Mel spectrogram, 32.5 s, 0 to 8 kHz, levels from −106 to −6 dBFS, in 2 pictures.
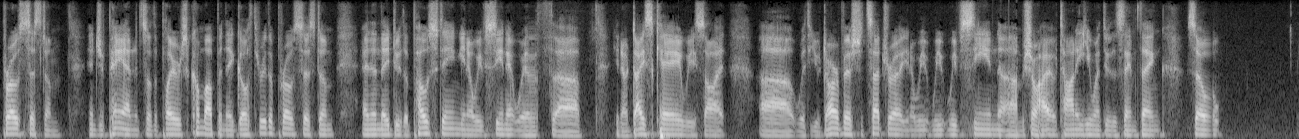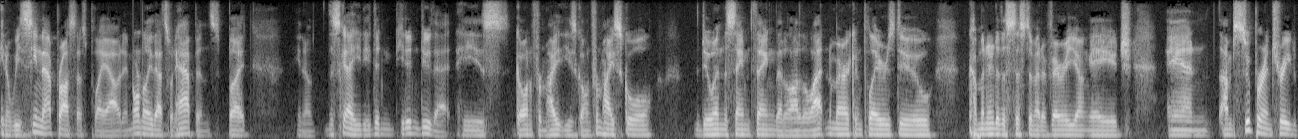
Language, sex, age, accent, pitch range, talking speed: English, male, 20-39, American, 100-115 Hz, 220 wpm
